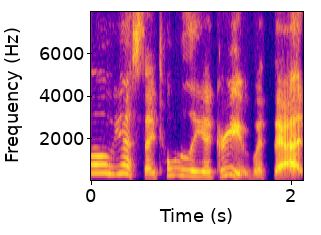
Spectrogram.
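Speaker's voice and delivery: put-on customer-service polite niceness. Retelling what is said in a client service role: imitating being nice to a client. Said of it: "nod and be nice and say".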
